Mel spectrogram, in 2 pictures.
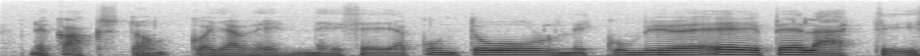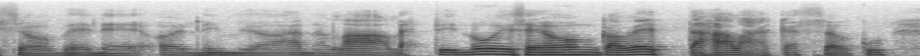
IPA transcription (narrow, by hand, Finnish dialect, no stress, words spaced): ne kɑks toŋkːoː jɑ ʋenːeːseː jɑ kun tuːl nik ku myø ei pelɑtːy iso ʋeneʔ ʔolʲ nim myø ɑenɑ lɑˑoletːiː nuin̞ se hoŋkɑ ʋetːæ hɑlɑkɑsːoː ku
